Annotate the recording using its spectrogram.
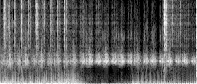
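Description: Experimental electronic noise music: a deep bass drone under fast, gritty high-pitched rattling and a thin steady high tone. The middle of the sound drops out for about half a second just past halfway.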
